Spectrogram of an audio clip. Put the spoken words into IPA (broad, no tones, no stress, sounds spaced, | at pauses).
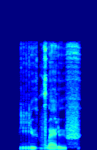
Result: r y ɡ w æ ɾ y f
